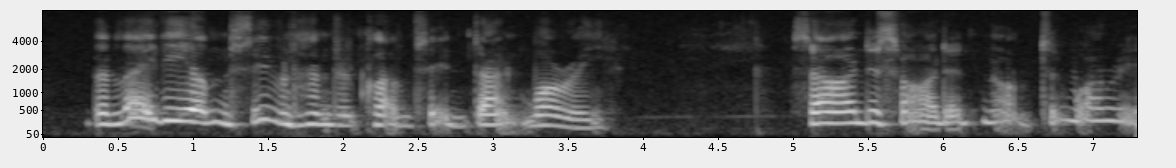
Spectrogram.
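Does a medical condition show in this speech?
Yes: cerebral palsy; onset at 8 days old.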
